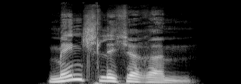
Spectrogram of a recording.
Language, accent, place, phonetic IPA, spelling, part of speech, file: German, Germany, Berlin, [ˈmɛnʃlɪçəʁəm], menschlicherem, adjective, De-menschlicherem.ogg
- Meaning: strong dative masculine/neuter singular comparative degree of menschlich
